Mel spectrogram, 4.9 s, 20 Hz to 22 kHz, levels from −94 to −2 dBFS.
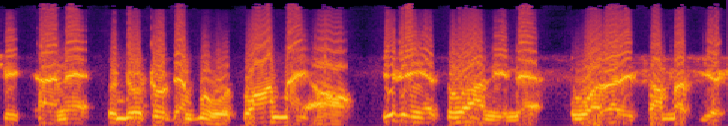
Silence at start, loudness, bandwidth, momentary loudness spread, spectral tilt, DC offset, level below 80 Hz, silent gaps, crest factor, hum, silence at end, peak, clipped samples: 0 s; -14 LUFS; 19.5 kHz; 3 LU; -2.5 dB/octave; under 0.1%; -44 dBFS; none; 8 dB; none; 0 s; -8 dBFS; under 0.1%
